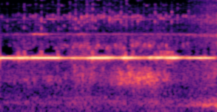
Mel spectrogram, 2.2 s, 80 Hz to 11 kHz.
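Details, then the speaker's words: BMW B58 six-cylinder turbo (2017+) with exhaust smoke and rough idle: thin steady high whistle over a quiet engine from a failed crankcase vent valve built into the valve cover; valve cover assembly needs replacement. "so what's causing the issue on this car is actually a bad valve cover a crankcase vent valve that's built into the valve cover assembly and it does need to be replaced"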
